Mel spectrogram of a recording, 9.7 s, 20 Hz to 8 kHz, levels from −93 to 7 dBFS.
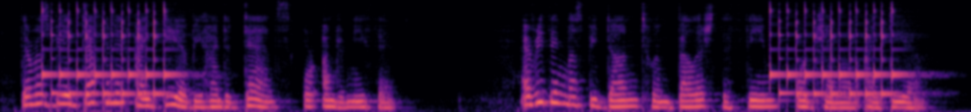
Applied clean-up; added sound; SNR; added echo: none; Marimba, xylophone; 2 dB; reverberation time 0.2 s.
